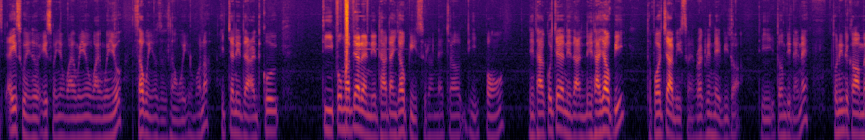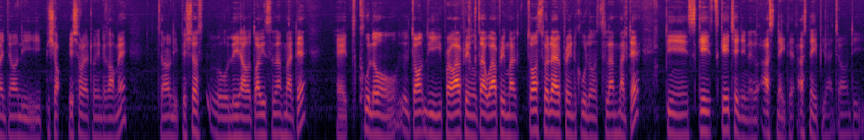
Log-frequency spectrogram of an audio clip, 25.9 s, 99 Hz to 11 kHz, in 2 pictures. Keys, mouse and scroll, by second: 22.4-23.4 scroll down 2, 23.5 shift+middle click, 24.7-25.7 scroll up 1.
